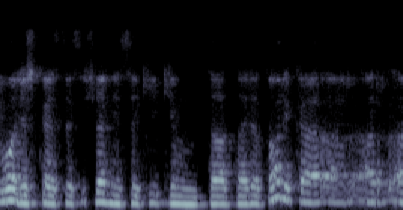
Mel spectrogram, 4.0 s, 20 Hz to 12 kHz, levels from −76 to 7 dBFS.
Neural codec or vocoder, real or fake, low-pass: none; real; 7.2 kHz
